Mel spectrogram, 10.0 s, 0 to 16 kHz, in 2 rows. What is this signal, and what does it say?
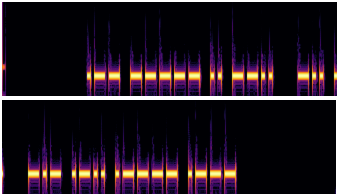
Morse code, heard as a keyed tone, about 22 wpm, 700 Hz. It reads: W0IZ DE KL1J
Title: USA Callsign DE Callsign - 4 Characters - 22wpm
